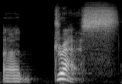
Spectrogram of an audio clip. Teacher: the stress of this word as a verb is on the second syllable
